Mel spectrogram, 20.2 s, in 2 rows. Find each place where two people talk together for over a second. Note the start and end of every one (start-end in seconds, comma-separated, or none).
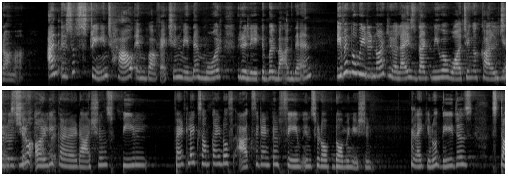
9.8-11.2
